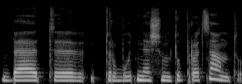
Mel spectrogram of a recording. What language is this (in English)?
Lithuanian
